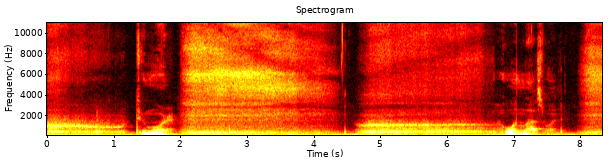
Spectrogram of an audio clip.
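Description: Heavy breathing during a hip flexor compression drill, with two loud bursts of breath standing out near and clear against a steady background while an instructor counts the final reps.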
